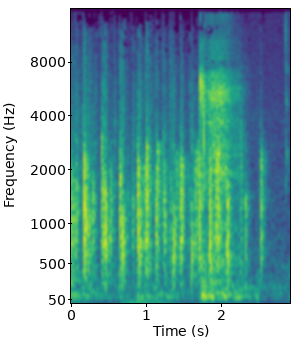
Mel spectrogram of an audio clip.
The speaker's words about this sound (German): Applaus. Applaus. Das äh, können wir jetzt einspielen an dieser Stelle.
